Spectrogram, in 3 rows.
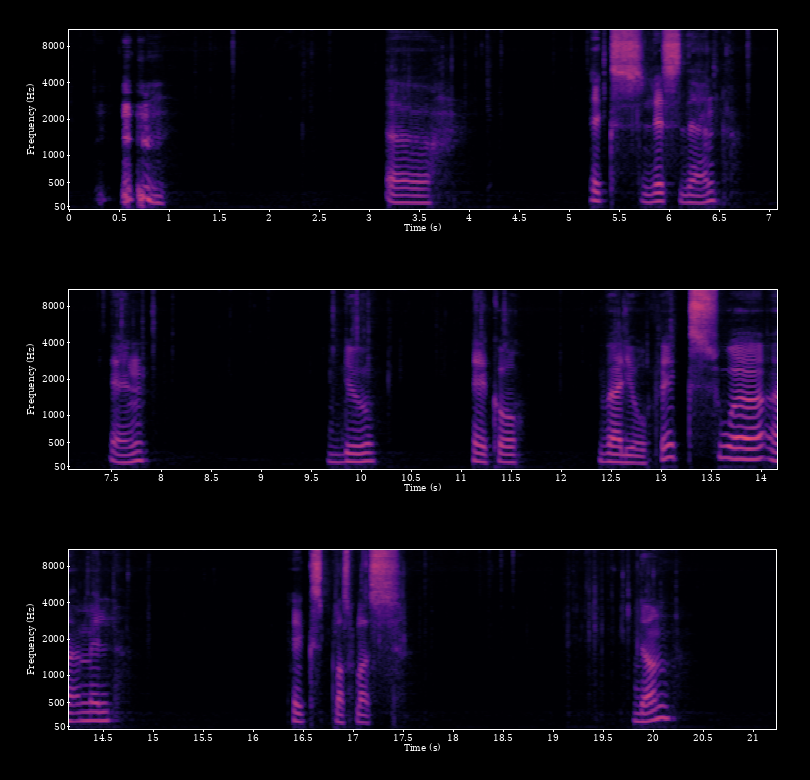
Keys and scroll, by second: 0.0-0.9 typing, 2.3 typing, 3.7-17.4 typing, 8.8 Return, 13.0 Return, 18.5 Return, 19.2-20.4 typing.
